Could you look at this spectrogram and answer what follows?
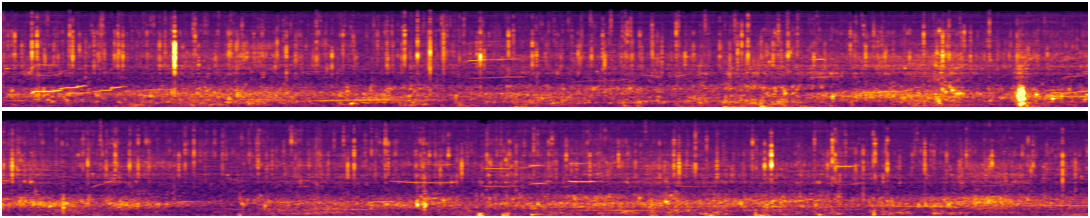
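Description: Humpback whale song heard underwater through a GoPro housing: a string of short squeaks, moans and upsweeping calls at varied pitches, over a steady crackling hiss of water. A single sharp knock about halfway through stands out above everything else.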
